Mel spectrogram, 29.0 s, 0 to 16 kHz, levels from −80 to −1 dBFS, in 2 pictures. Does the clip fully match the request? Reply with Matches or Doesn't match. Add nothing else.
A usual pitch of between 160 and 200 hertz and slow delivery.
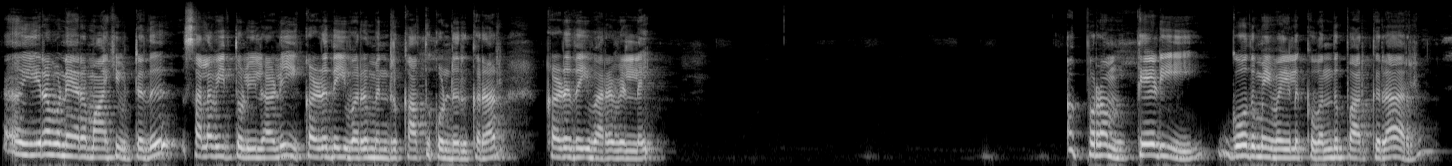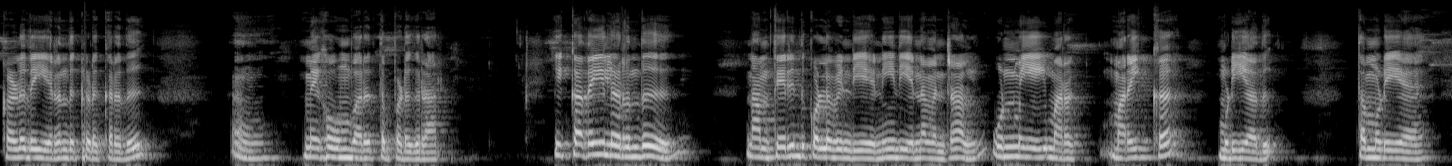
Matches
